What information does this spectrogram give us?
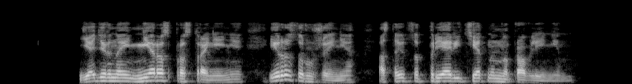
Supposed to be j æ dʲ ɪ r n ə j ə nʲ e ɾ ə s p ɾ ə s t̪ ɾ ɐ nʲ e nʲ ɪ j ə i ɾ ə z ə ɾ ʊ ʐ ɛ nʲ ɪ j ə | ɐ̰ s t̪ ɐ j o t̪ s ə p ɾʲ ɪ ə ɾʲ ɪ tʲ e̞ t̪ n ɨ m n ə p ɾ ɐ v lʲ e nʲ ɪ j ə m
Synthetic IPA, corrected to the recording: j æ dʲ ɪ r n ə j ə nʲ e ɾ ə s p ɾ ə s t̪ ɾ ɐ nʲ e nʲ ɪ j ə i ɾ ə z ə ɾ ʊ ʐ ɛ nʲ ɪ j ə | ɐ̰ s t̪ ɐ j u t̪ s ə p ɾʲ ɪ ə ɾʲ ɪ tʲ e̞ t̪ n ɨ m n ə p ɾ ɐ v lʲ e nʲ ɪ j ə m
